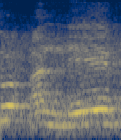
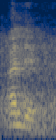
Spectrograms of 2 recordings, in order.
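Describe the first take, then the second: First: The second vowel sounds like 'e'. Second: The second vowel sounds like 'i'. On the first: The speaker calls it wrong. "इसको अलेफ नहीं पढ़ना" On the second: The speaker calls it right. "ये पढ़ा जाएगा अलिफ"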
